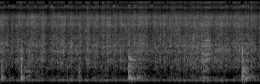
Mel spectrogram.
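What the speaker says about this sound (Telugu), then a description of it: "ఇవి ఏడుతున్నప్పుడే కొంచెం ముక్కల్ని పక్కకి ఈ పక్కకిలాగా తిరగేసుకోవాలండి" Fish pieces fry in a pan for fish curry, a steady close hissing sizzle with occasional scraping stirs and turning of the pieces, no voices.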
